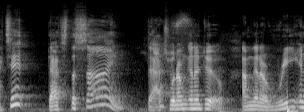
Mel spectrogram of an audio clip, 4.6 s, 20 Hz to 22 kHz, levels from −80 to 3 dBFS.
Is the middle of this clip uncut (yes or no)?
no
